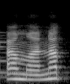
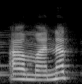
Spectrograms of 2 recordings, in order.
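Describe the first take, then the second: Both takes have the same delivery.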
